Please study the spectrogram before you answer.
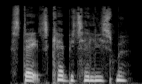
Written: statskapitalisme

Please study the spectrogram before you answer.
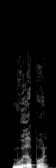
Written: mudderbund

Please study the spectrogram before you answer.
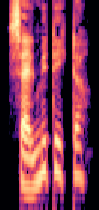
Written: SALMEDIGTERNES

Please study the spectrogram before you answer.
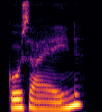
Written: godsejerinde

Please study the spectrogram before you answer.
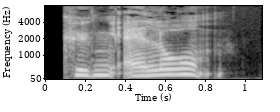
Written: køkken-alrum

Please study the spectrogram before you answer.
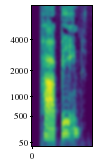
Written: paraben

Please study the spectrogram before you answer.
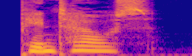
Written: penthouse

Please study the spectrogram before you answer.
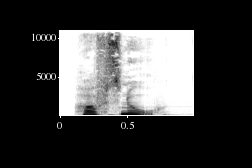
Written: hofsnog

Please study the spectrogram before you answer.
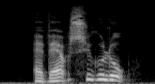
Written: erhvervspsykolog

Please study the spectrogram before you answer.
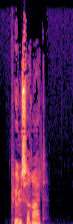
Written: pølseret

